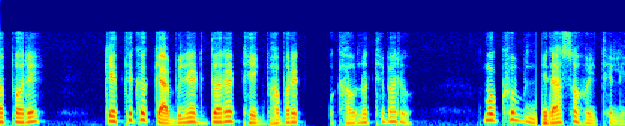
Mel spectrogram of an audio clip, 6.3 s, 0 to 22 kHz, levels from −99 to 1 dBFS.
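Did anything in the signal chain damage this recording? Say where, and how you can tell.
Yes: packet loss on an ADPCM call, in the network. Hard-edged silences at 3.06–3.33 s and 5.36–5.49 s end in brief distortion while the decoder's predictor resynchronises.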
